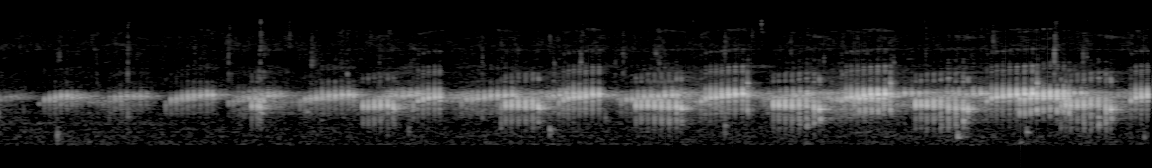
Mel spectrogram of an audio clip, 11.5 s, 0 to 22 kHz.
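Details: Evening chorus of Schlegel's green tree frogs, a Japanese endemic, at a water-covered iris garden, 6:53 pm on 17 May 2022, captured binaurally with an ambisonic mic; dense overlapping rattles of quick pulses, swelling steadily louder throughout.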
